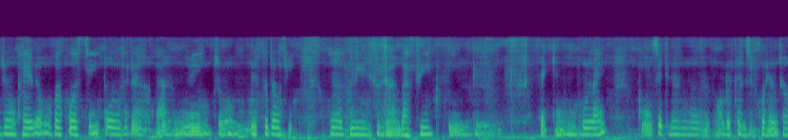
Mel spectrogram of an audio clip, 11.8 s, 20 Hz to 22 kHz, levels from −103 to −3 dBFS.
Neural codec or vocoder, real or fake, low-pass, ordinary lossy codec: codec, 24 kHz, 1 kbps, SNAC; fake; 7.2 kHz; none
